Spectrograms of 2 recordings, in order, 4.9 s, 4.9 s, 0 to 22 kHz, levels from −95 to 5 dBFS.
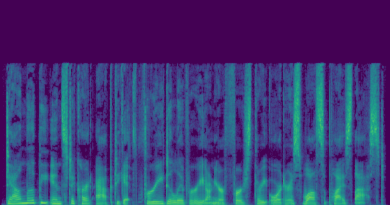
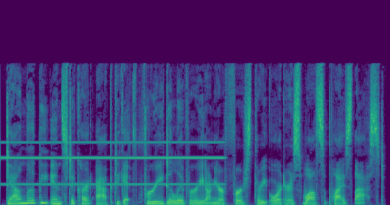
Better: first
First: none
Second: high-pitched whine; loud; until 3 s; 5 kHz, 7 dB below the speech

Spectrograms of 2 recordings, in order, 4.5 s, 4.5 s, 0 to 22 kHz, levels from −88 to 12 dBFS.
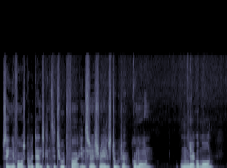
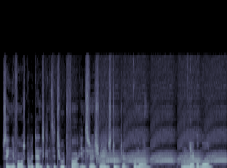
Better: first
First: none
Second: alarm; noticeable; from 2 s on; peak 7 dB below the speech

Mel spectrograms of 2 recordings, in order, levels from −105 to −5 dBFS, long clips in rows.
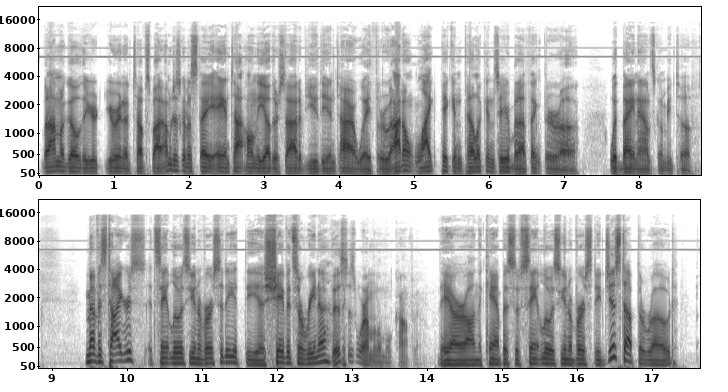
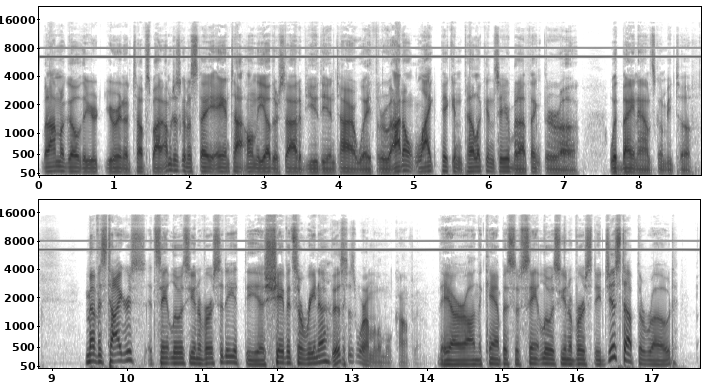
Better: first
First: high-pitched whine; faint; throughout; 6.5 kHz, 25 dB below the speech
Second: high-pitched whine; loud; throughout; 6.5 kHz, 9 dB below the speech

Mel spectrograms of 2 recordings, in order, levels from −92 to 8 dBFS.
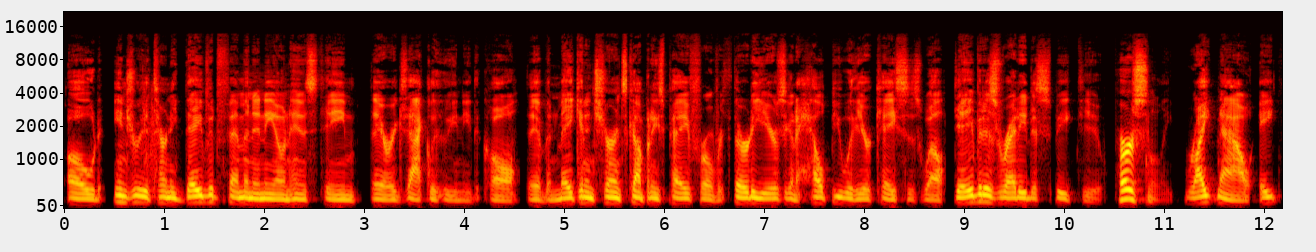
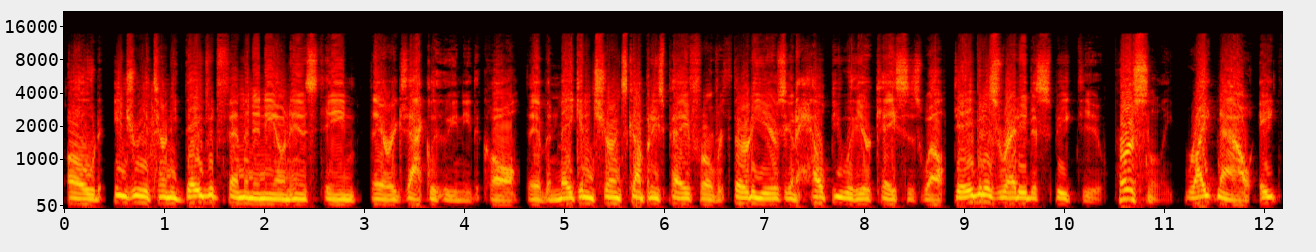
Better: first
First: none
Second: distortion; heavy; 6 dB below the speech

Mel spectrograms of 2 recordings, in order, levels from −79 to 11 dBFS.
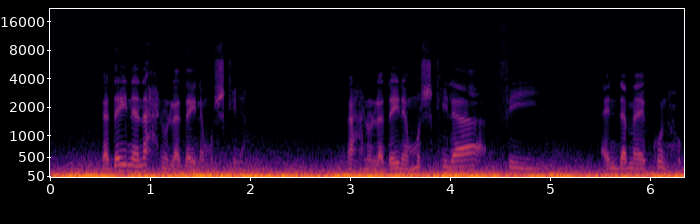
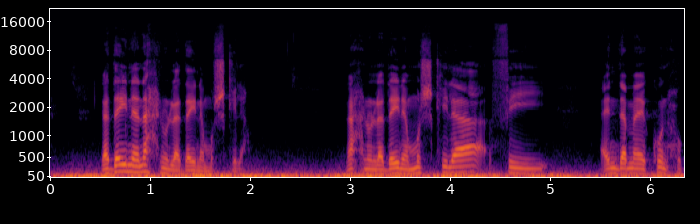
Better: second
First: low rumble; loud; throughout; 5 dB below the speech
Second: low rumble; faint; throughout; 25 dB below the speech

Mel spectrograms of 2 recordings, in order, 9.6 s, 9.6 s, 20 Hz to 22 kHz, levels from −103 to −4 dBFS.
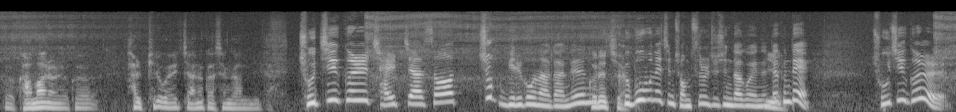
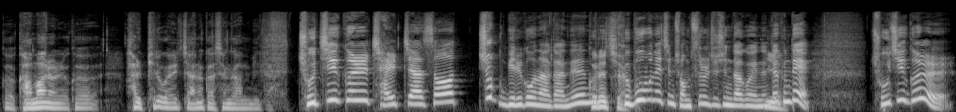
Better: second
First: hiss; noticeable; throughout; 15 dB below the speech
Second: none

